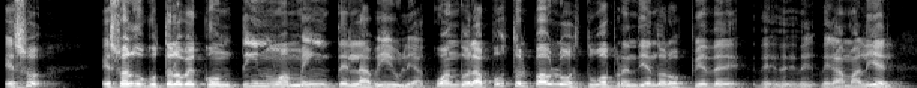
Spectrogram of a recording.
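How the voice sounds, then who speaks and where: Animated young man commenting. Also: on the high side, brisk, clear, resonant tone. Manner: animated, gestures a lot, frequent repeated words. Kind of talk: casual opinion commentary. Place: small indoor studio. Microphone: studio mic on stand, headphones.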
